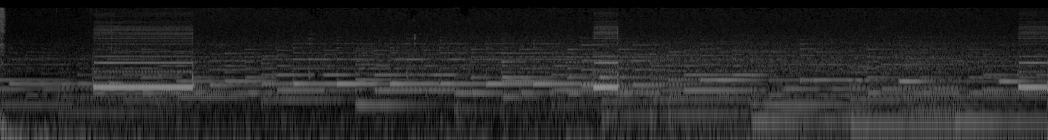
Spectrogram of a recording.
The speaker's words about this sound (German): Das scheint nicht zu funktionieren.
